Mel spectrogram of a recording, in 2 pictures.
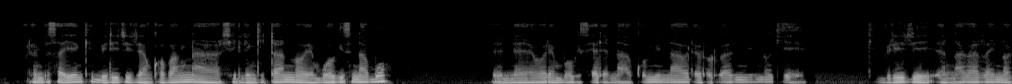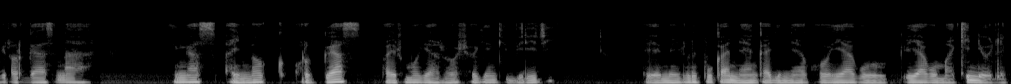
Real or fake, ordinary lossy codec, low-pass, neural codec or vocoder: real; none; 7.2 kHz; none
